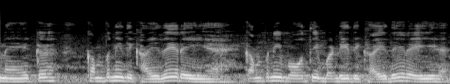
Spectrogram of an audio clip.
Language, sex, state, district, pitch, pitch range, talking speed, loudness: Hindi, male, Haryana, Jhajjar, 140 Hz, 135-155 Hz, 200 wpm, -12 LUFS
